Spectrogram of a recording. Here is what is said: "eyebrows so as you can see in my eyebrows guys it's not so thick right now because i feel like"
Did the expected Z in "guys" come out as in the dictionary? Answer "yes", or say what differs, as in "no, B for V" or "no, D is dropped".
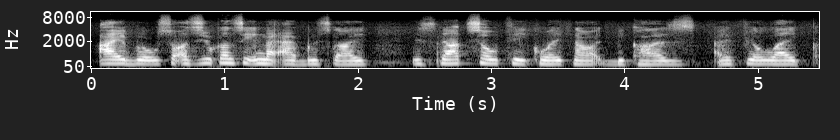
no, Z is dropped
